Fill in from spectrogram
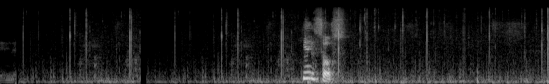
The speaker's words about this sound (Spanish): El fuego convoca, nos reúne y se cruzan las historias. Crepitar. Un leño enciende a otro.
